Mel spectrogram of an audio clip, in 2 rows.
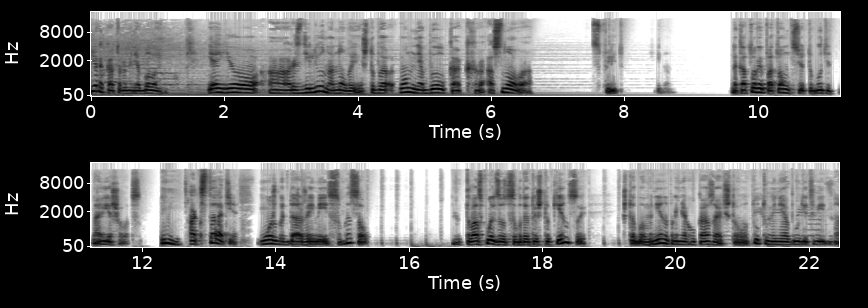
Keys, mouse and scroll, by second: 0.0-8.0 shift+drag, 9.8-14.8 drag, 16.8-21.8 drag.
